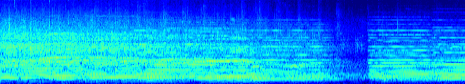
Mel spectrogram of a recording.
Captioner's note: cheers and Applause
